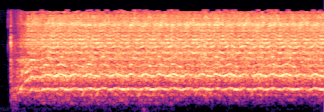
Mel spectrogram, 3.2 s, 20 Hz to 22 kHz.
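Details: Honda CB750 under restoration, starter cranking with an oil pressure gauge rigged, reaching about 40 psi: steady, even, unlabored whirring; normal cranking with good oil pressure.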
